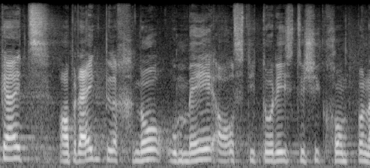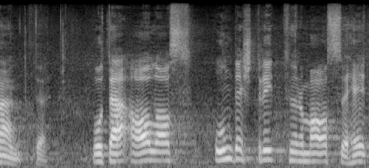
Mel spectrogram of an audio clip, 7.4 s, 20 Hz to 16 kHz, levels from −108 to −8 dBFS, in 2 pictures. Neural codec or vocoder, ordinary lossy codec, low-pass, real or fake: vocoder, 44.1 kHz, 128 mel bands, Pupu-Vocoder; none; 14.4 kHz; fake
